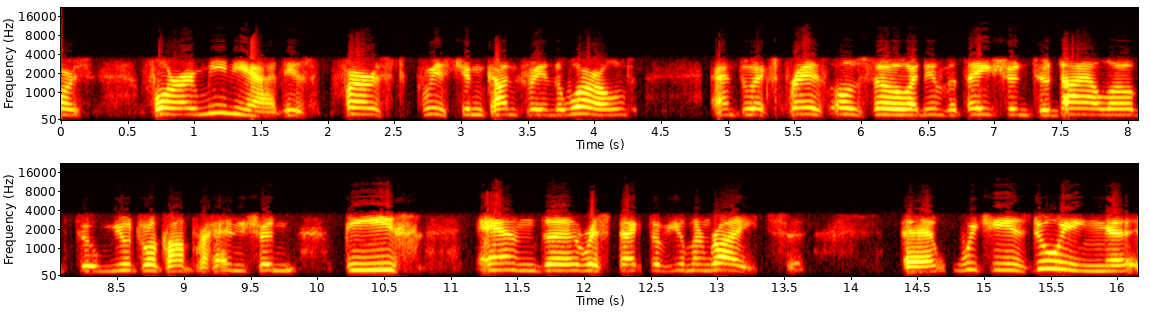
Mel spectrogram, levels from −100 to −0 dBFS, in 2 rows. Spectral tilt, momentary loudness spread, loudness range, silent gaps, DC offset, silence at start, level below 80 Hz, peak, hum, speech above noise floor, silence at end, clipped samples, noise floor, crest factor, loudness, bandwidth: -5 dB/octave; 10 LU; 3 LU; none; under 0.1%; 0 s; -80 dBFS; -4 dBFS; none; 37 dB; 0 s; under 0.1%; -58 dBFS; 18 dB; -21 LUFS; 7.8 kHz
